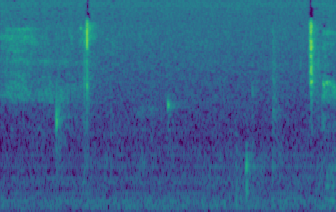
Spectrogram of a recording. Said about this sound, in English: Got a tickle in my throat, guys. I hate doing this on live radio, but I'm going to have to take a sip of beverage here.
